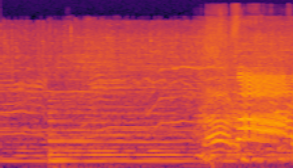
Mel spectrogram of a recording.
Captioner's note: crowd cheering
